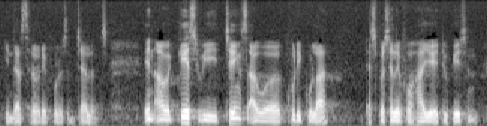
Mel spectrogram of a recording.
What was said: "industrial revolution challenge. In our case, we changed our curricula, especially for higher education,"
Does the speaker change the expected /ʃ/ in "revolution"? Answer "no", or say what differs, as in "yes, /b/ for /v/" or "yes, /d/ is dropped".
yes, /s/ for /ʃ/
